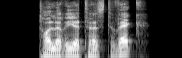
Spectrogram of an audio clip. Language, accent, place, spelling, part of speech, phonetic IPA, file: German, Germany, Berlin, toleriertest weg, verb, [toləˌʁiːɐ̯təst ˈvɛk], De-toleriertest weg.ogg
- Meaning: inflection of wegtolerieren: 1. second-person singular preterite 2. second-person singular subjunctive II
